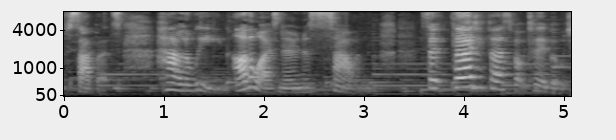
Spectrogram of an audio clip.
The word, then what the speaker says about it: Samhain: So according to the Irish language pronunciation website, Samhain is how this word is pronounced.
